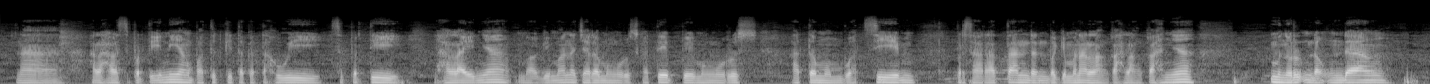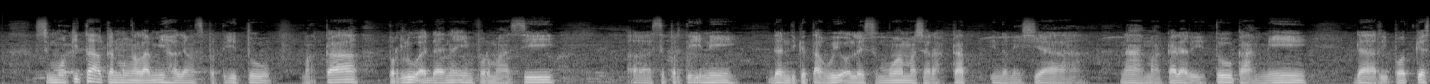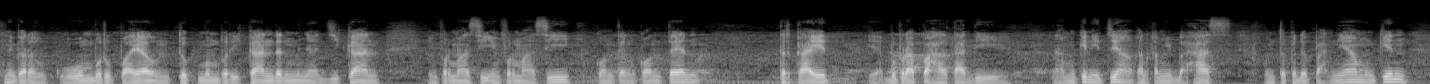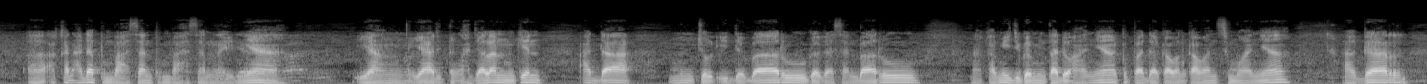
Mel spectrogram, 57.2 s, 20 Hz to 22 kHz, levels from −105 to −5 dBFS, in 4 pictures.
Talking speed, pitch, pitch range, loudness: 110 wpm, 100 Hz, 95-110 Hz, -30 LUFS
